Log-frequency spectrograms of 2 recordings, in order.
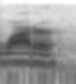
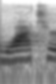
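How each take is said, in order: First: The middle T is a quick tap. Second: The middle T is a clear t sound. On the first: The speaker calls it right. "we say water" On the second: The speaker calls it wrong. "we don't say water in American"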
